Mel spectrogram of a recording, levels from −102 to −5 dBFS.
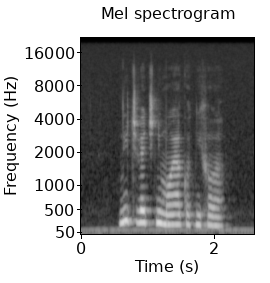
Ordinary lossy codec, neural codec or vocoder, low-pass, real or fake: none; none; 19.8 kHz; real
